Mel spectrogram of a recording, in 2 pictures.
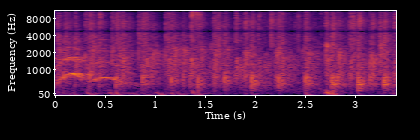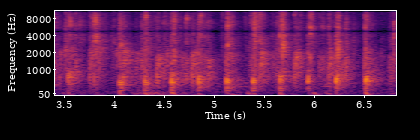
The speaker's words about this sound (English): So how about, before we start, how about a nice, generous round of applause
